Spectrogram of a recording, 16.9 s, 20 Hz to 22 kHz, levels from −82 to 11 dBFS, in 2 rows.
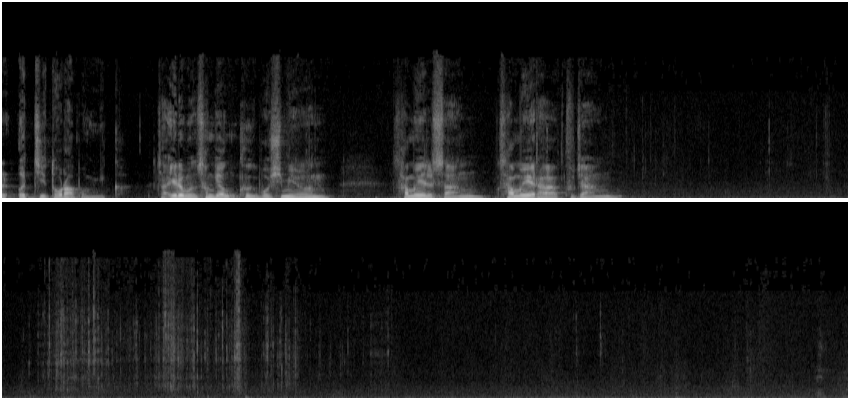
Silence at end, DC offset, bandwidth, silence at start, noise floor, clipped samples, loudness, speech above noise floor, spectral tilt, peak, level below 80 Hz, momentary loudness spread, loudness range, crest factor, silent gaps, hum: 5.8 s; under 0.1%; 16.5 kHz; 0 s; -60 dBFS; under 0.1%; -27 LUFS; 34 dB; -5.5 dB/octave; -8 dBFS; -66 dBFS; 25 LU; 23 LU; 24 dB; none; none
